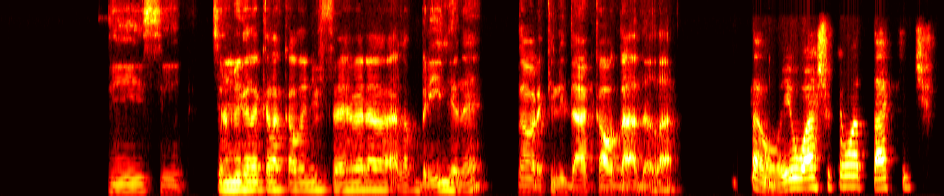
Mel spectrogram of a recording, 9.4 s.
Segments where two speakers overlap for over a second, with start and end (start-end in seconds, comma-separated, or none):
none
